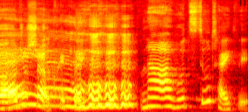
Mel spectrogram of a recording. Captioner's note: laughs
